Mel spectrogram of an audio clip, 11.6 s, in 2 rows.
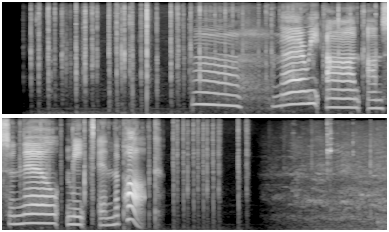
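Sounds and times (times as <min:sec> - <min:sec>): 
typing on a computer keyboard while writing a screenplay: 0:00.3 - 0:09.5
speech: 0:02.8 - 0:08.2.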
